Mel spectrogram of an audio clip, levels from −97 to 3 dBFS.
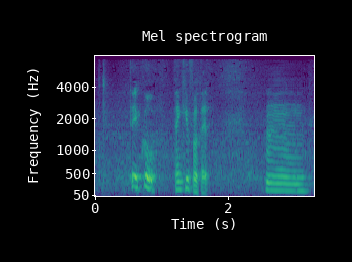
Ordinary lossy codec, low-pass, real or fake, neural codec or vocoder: none; none; fake; codec, 16 kHz, 1.1 kbps, Voila-Tokenizer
